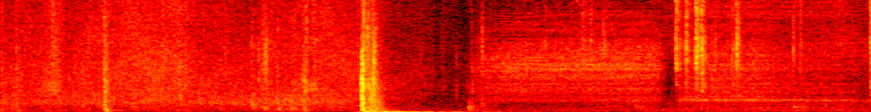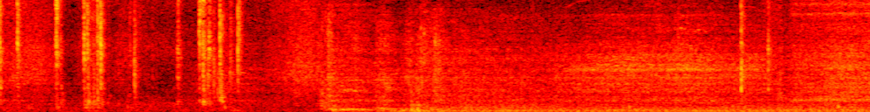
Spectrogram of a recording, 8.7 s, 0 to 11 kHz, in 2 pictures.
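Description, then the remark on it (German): The driver's door of a blue car on a dark street clicks open, followed by a sharp slam near 2 seconds as the driver gets in; small rustles and taps follow, then an engine-like low rumble starts up and holds steady. “An der Fahrertür hält Simon kurz inne. Er steigt ein.”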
